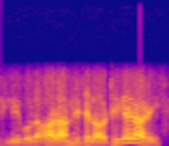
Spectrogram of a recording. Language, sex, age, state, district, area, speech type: Hindi, male, 18-30, Madhya Pradesh, Seoni, urban, conversation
